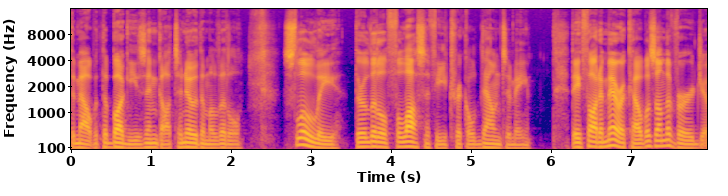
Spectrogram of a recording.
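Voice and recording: The voice reads aloud naturally, its pitch varying in an ordinary way.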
